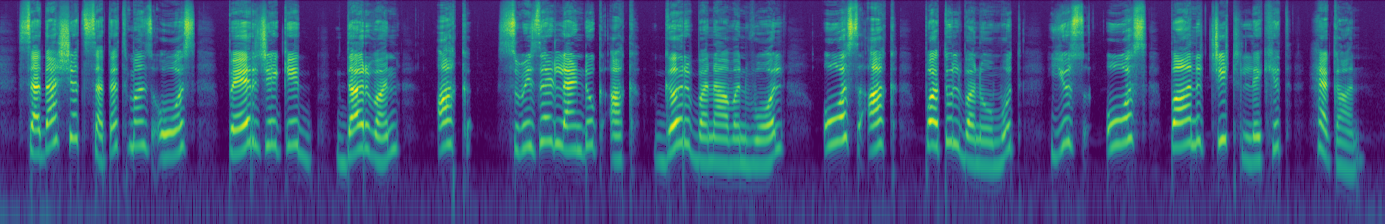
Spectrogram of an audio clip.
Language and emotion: Kashmiri, neutral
